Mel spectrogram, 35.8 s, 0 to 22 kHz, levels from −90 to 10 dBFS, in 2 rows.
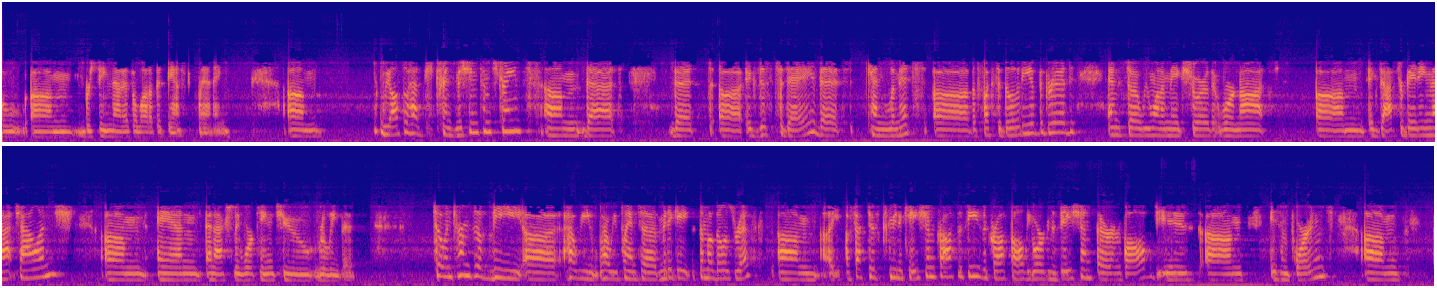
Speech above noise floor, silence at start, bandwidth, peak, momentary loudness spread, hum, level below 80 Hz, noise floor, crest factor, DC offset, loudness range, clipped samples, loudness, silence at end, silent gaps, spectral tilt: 28 dB; 0 s; 4.7 kHz; 0 dBFS; 9 LU; none; -54 dBFS; -47 dBFS; 18 dB; under 0.1%; 2 LU; under 0.1%; -18 LUFS; 0.2 s; none; -5 dB/octave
